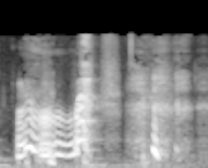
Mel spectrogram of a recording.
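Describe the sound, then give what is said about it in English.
A voice imitates a female pet dog growling and barking in her sleep while dreaming: a wavering, whiny moan followed by a couple of short, muffled woofs, fairly loud. “I love when my dog growls and barks in her dream.”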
